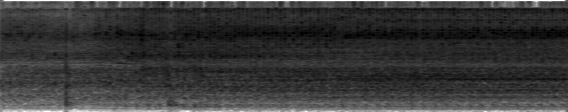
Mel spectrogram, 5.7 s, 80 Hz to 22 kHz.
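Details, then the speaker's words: 2006 Dodge Magnum 3.5 at idle before repair: sharp, regular ticking about three to four per second over a steady hiss, condensation visible escaping; loose, leaking exhaust manifold, to be removed and welded. "Here's of course, the before. You can see some of the condensation coming out that leak there. The exhaust manifold is loose."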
